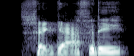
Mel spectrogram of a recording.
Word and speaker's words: sagacity: Okay, so I did pronounce it right. It is sagacity.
